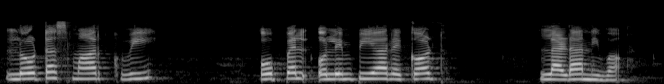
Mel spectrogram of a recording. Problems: none marked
